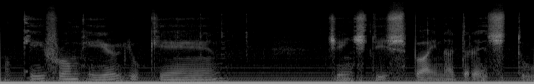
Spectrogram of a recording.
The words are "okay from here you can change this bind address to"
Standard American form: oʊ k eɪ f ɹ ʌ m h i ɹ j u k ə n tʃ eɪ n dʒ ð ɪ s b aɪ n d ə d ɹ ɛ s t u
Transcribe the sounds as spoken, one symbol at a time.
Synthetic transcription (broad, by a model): oʊ k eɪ f ɹ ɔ m h i ɹ j u k ə n tʃ eɪ n dʒ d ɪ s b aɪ n ə d ɹ ɛ s t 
